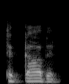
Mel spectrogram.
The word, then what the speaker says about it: Tagaban: And the Philippines is pronounced Tagaban.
